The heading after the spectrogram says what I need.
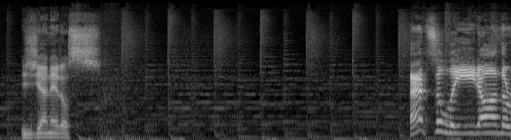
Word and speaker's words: Llaneros: one go reddish we've gone over the pronunciation uh with some people from Colombia and they said it was Janos Janos that's a lead on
